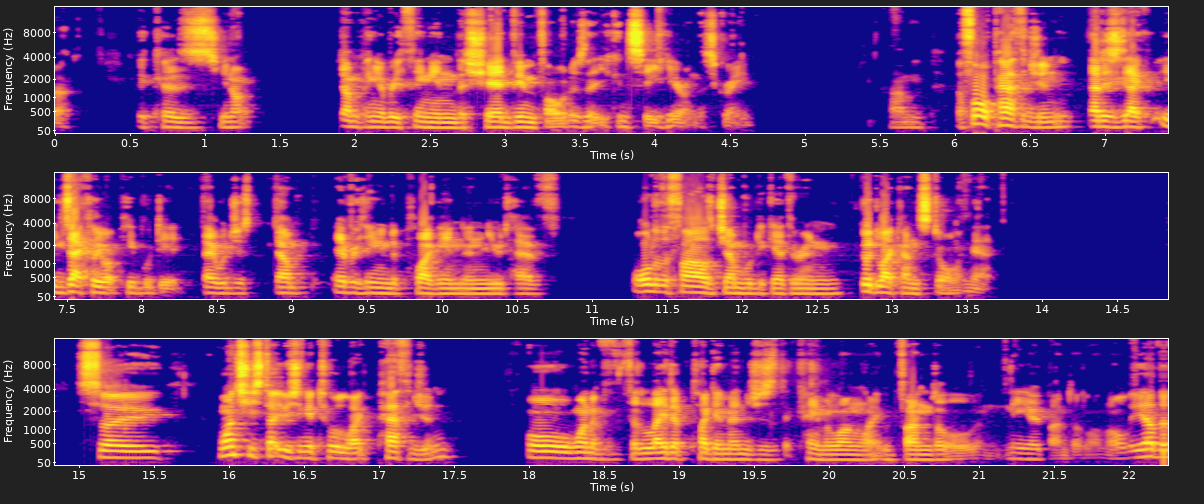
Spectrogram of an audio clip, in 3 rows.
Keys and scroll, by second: 3.4 k, 3.6 k, 3.7 k, 4.8 k.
